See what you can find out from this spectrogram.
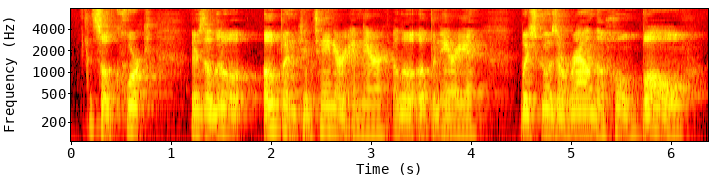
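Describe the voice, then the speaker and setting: Audible room echo accompanies a man speaking at a fairly high pitch. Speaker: wet shaving YouTuber. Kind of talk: casual tutorial monologue. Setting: home shaving room. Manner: soft-spoken.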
